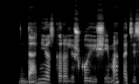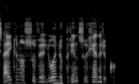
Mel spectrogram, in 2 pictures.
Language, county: Lithuanian, Vilnius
